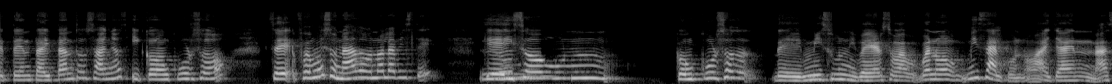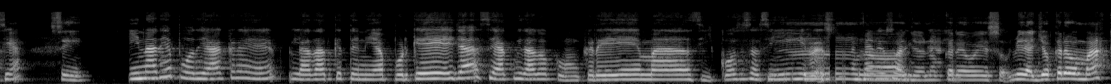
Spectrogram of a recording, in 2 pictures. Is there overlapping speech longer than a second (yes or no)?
yes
